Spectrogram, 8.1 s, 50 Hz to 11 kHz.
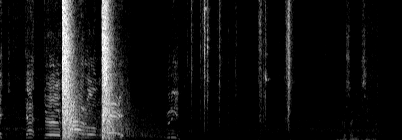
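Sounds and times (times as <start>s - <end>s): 
speech: 0.0s - 2.6s, 3.3s - 3.7s, 6.8s - 7.6s
rifle shot fired in a trench on a film set: 1.2s - 3.3s.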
